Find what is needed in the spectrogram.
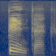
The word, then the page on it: fredag: /ˈfreːdɑːɡ/; /ˈfreːda/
